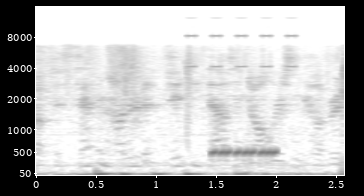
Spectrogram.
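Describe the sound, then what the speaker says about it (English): A pager beeps in a quick run of about five short electronic chirps, set against a faint background of low voices. "There goes my pager again."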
